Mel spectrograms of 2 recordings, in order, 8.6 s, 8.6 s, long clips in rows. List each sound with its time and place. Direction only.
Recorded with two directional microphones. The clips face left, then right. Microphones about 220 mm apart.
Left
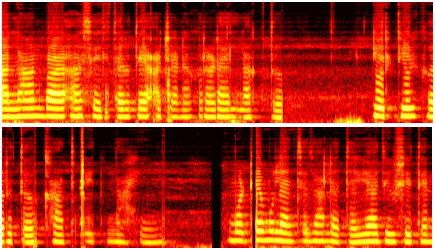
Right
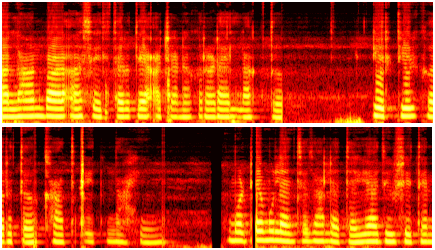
0.0 s speech: 40° right (ahead or behind)
6.6 s speech: 40° right (ahead or behind)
